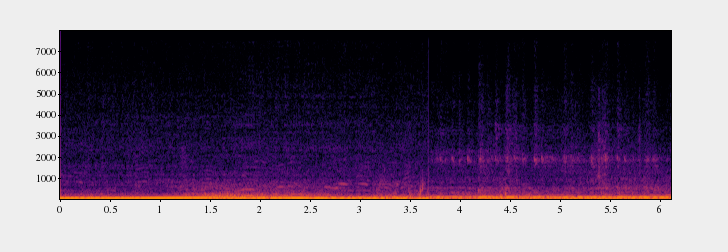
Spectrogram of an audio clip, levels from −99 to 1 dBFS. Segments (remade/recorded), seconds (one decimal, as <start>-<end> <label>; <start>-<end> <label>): 0.0-6.1 recorded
